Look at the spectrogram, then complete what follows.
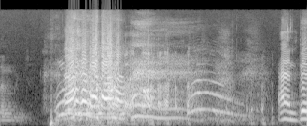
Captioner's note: laughter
